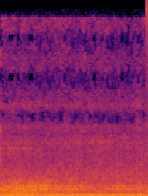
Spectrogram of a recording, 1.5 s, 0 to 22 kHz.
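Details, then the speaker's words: 2020 GMC Sierra idling after a new serpentine belt and idler pulley: smooth, low, steady rumble with no chirp or squeal, the earlier squeak fixed, idle healthy. "Man, it's so quiet now. It's crazy how just a belt and an idler pulley can cause that much freaking noise."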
